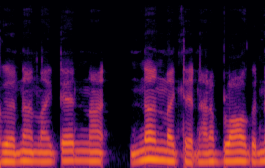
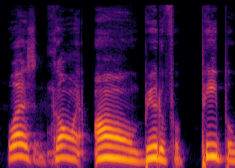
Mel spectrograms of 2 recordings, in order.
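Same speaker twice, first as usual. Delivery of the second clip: big greeting; 2 semitones higher, 8 dB louder than usual. Real, not acted. Podcast host opening greeting.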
